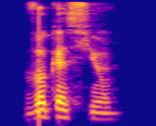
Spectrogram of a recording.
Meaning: 1. vocation, calling 2. vocation (employment; career; work)
- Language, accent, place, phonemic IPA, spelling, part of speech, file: French, France, Lyon, /vɔ.ka.sjɔ̃/, vocation, noun, LL-Q150 (fra)-vocation.wav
